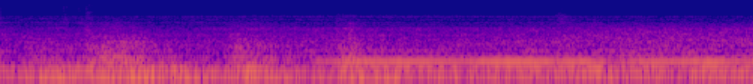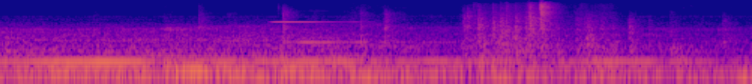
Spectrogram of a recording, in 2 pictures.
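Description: ThyssenKrupp hydraulic elevator travelling between floors: a steady hum with a droning tone that starts about two seconds in and stops just before the end. A short beep comes about seven seconds in, followed by a burst of noise as the cab doors slide open.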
